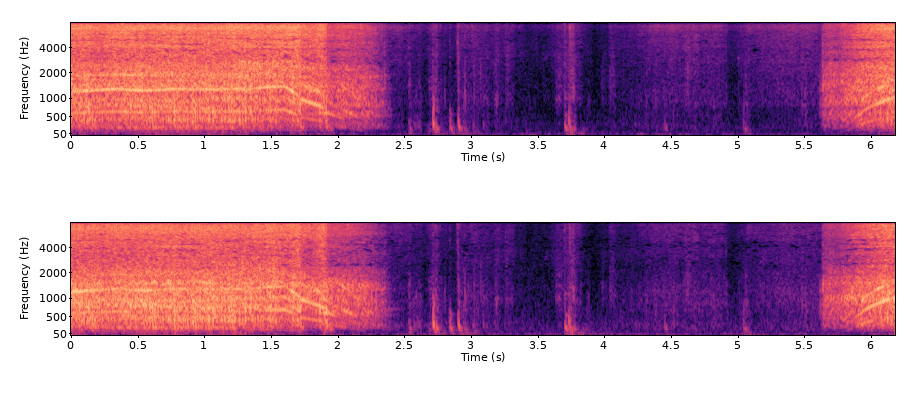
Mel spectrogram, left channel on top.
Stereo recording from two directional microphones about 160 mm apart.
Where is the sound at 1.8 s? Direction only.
60° left (ahead or behind).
